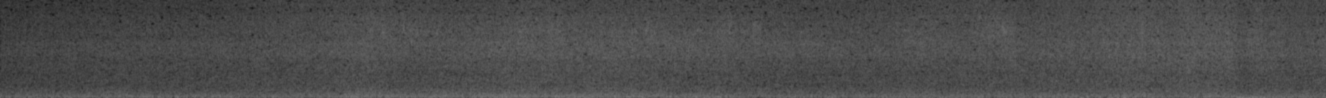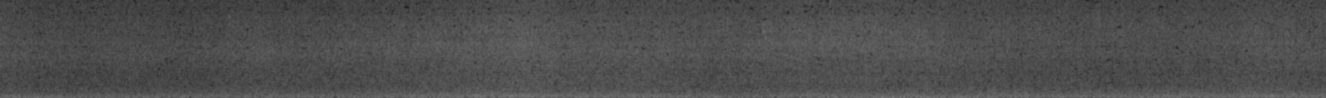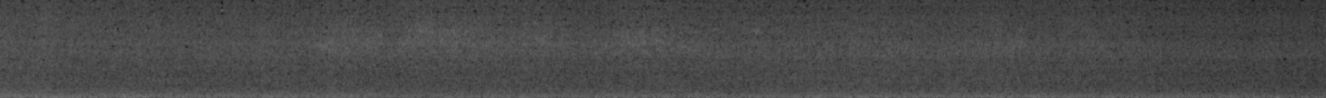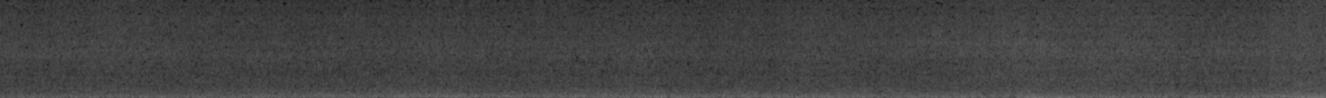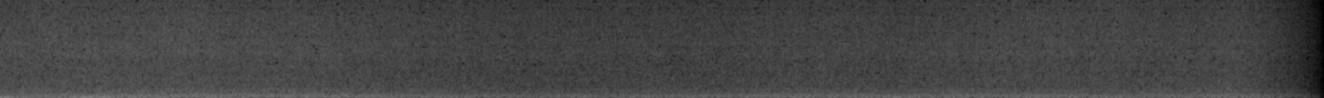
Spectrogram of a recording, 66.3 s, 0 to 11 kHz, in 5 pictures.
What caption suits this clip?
Wind Through Trees
Recorded on a Zoom H4n with a shotgun microphone protected by a Rycote Cyclone wind-shield. The wind was blowing strongly through a small copse. This was in November and there were very few leaves left on the trees.
field-recording, nature, ambient-sound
